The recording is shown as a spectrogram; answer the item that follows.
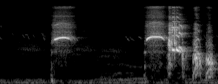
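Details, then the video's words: {'caption': 'Grey francolin (teetar) calling: two loud, shrill arched whistles about a second apart, the second followed by a quick run of harsher, lower chattering notes, over a quiet background.'} "dakhni teetar ki awaaz grey francolin voice"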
